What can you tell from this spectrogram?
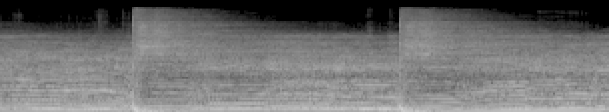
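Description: Heavy metal band music: sustained distorted guitar and bass chords, with crash cymbals struck on the drum kit about a second in and again around four seconds in.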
